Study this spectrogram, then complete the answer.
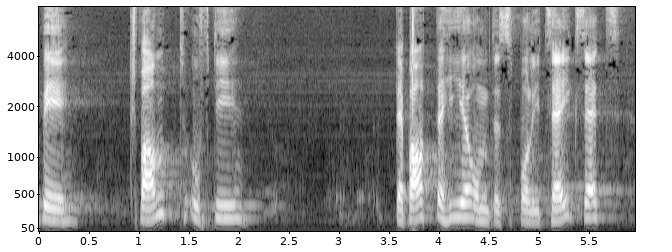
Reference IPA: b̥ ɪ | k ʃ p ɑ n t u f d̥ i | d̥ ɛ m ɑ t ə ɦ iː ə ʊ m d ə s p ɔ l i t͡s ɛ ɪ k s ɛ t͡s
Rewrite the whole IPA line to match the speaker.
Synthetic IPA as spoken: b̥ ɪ | k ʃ p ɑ n t u f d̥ i | d̥ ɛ b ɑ t ə ɦ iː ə ʊ m d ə s p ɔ l i t͡s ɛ ɪ k s ɛ t͡s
